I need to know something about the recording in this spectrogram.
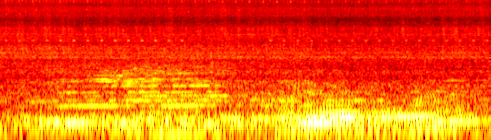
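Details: Toyota Avanza third generation at idle: rough, lumpy idle with an uneven low chuff that stumbles every few beats; misfire.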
